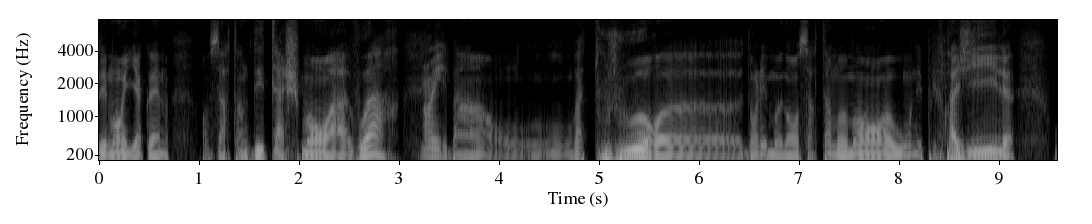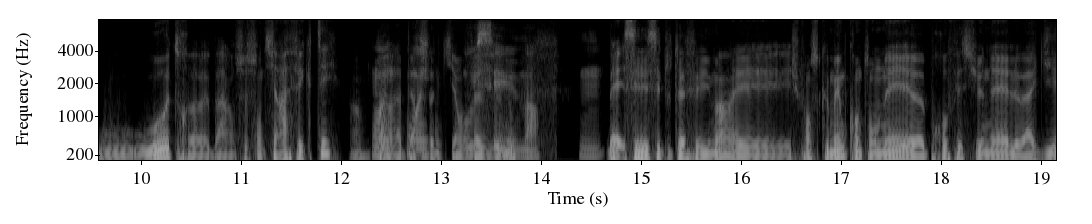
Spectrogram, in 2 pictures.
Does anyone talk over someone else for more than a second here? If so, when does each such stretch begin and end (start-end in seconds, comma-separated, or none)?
12.3-13.7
